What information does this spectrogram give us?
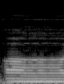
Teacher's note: you can feel the the vocal folds are already on for that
